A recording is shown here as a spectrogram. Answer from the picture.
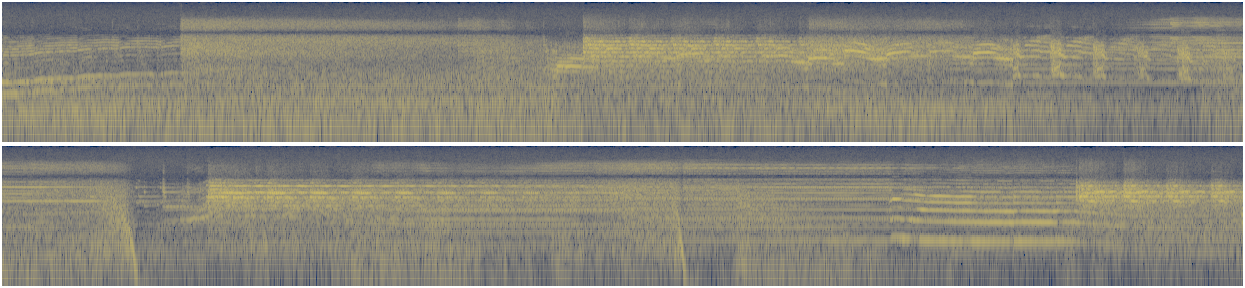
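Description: Dramatic film soundtrack: a dense, loud music score with sliding, swooping shrieks and held tones. Two sharp hits come a few seconds apart past the middle.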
